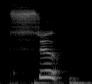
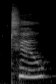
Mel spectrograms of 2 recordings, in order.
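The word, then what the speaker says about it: つ: This one is tsu. Now, this one is not tu, and it's also not su. The T and the S are both pronounced tsu, tsu.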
